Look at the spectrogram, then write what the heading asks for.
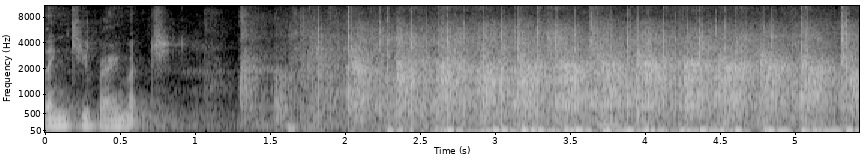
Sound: audience applauding

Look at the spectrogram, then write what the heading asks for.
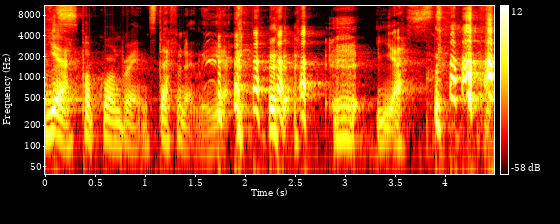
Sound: both laugh

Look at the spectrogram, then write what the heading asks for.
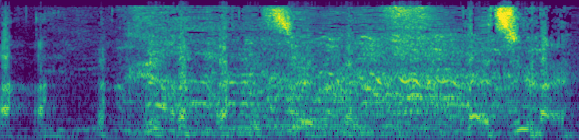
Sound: laughter

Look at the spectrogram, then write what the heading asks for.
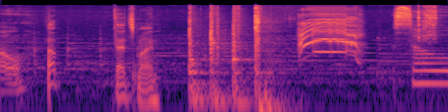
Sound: knife chopping; woman screams

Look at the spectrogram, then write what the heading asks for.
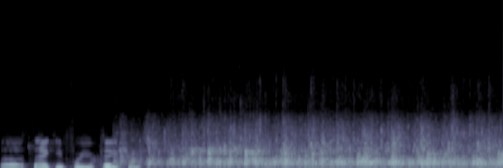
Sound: audience applauding

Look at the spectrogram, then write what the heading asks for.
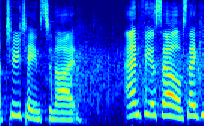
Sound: applause

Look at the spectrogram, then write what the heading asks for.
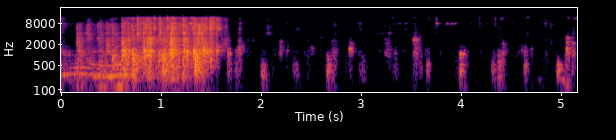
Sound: applause

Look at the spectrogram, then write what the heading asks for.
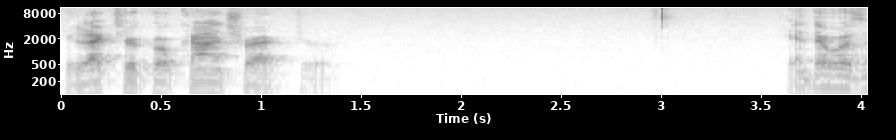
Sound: pauses for 3 seconds

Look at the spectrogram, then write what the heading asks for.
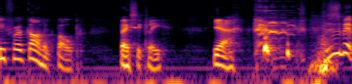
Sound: laughing

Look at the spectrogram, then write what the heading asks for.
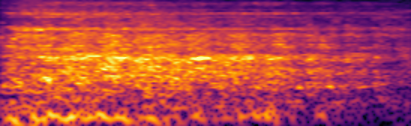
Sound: laughter

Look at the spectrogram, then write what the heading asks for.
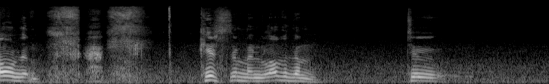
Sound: sniffing

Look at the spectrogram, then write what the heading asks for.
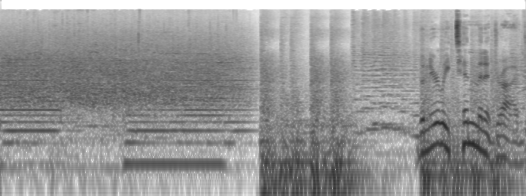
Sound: cheering

